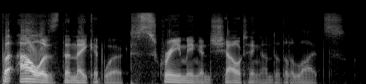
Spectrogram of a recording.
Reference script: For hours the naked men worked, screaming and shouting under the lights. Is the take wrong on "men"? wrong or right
wrong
